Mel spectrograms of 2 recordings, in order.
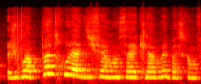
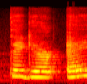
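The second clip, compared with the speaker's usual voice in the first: English accent. Real, not acted. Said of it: "excusez-moi pour mon accent anglais".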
